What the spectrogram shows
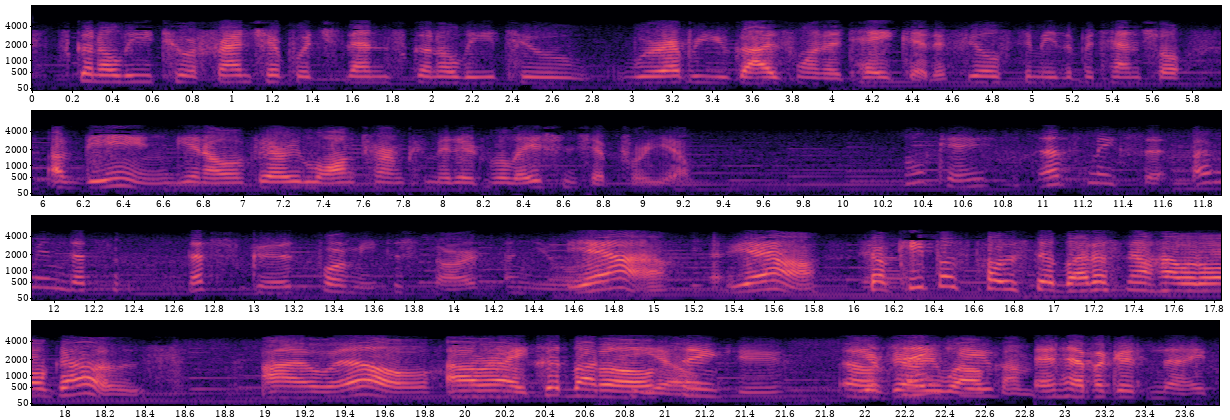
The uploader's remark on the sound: live call-in radio talk show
